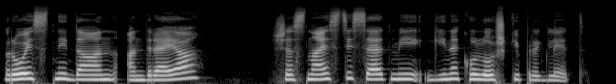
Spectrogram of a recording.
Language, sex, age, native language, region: Slovenian, female, 18-29, Slovenian, Drava region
